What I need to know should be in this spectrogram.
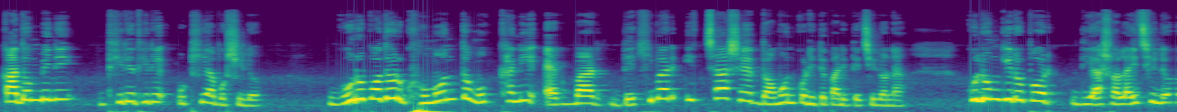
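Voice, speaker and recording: Female narrator, high-pitched voice, for dramatic audio short stories; measured, expressive phrasing with deliberate pauses. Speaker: storyteller, audio story narrator. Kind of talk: dramatic literary narration of a Bengali short story.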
